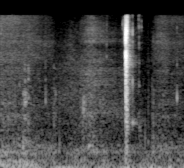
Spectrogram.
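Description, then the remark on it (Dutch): A single crisp bite into a cannabis brownie dessert with an Oreo cookie base and white chocolate mascarpone filling, a sharp snap, with faint low mouth sounds of chewing around it and no talking. “Ik eet nooit wiet.”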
